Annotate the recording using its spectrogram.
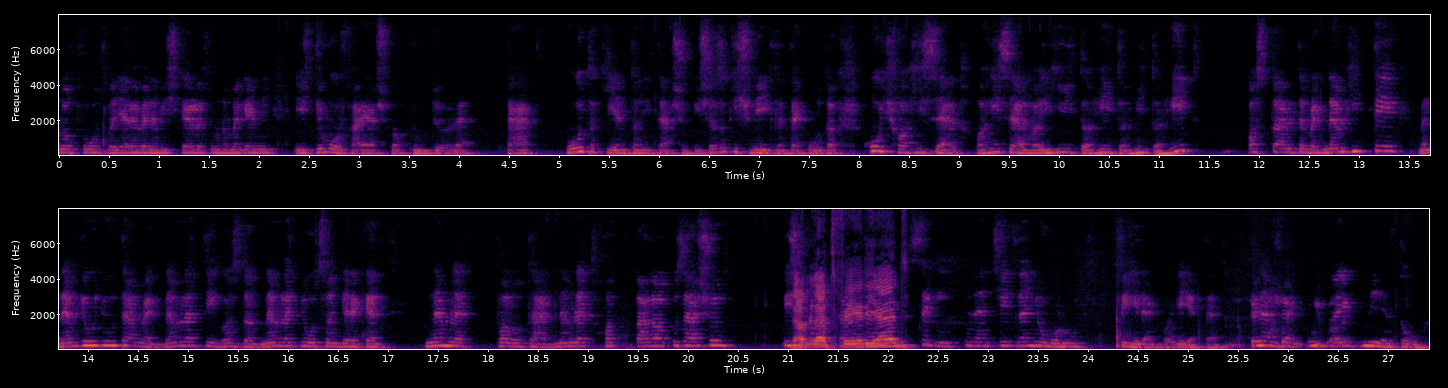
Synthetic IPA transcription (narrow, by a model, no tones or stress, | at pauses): lo̞t̪ʋo̞lt̪ʋɒɟɛlɛvɛnɛmiʃkɛlːɛt̪ʋolnɒmɛɡɛnːieːʃɟo̞mo̞rfaːjaːʃkɒpt̪unt̪øːlːɛ | t̪ɛɦaːt̪ | vo̞lt̪ɒkijɛnt̪ɒniːt̪aːʃokiʃɛzo̞kiʃʋeːɡlɛt̪ɛkʋo̞lt̪ɒkho̞chɒɦisɛlhɒɦisɛlɦɒɦit̪ɒɦit̪ɒɦit̪ɒɦit̪ | ɒst̪ːant̪ɛmɛɡnɛmɦit̪ːeːmɛrnɛmɟoːɟult̪aːmɛɡnɛmlɛt̪ːeːɡɒzd̪ɒɡnɛmlɛt̪ɲo̞lt̪sʋɒɲɟɛɾɛkɛd̪ | nɛmlɛt̪ | vɒlo̞t̪aːd̪nɛmlɛt̪hɒvaːlɒlko̞zaːʃo̞d̪ | eːʃnɛmlɛt̪ffeːɾjɛd̪sɛɡeːɲsɛɾɛnt͡ʃeːt̪lɛnɲo̞mo̞ɾult̪ | feːɾɛkvɒɟeːrt̪ɛ̰d̪nɛmɦuːɟmɛjykneːlt̪oːk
